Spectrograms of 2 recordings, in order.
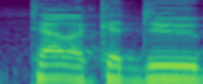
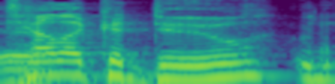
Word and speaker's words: Talakadu: I mispronounced the heck out of that. There's actually Talakadu. No, what's wrong with me? That's a variation.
